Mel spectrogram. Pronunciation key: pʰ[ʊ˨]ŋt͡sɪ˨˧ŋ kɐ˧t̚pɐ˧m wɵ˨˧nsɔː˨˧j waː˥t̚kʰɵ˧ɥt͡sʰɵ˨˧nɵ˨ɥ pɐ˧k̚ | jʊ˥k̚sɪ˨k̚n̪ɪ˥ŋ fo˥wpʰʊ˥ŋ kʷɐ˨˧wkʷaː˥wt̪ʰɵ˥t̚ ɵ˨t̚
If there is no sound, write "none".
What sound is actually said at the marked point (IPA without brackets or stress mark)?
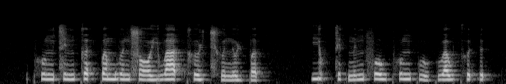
ʊ˨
